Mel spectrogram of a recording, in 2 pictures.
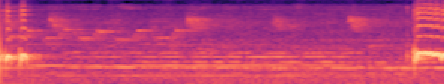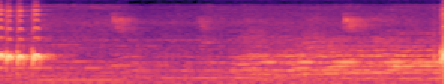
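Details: Zebra dove of a local strain in full song, meant to spur other doves into singing: one complete rolling, stuttering coo between fragments at the start and end, with soft distant bird calls in the background.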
